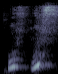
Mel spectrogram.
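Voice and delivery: high, bright mock dog bark; playful woof. Shown as a demonstration. Teacher barking woof woof for little students. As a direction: bark it like a puppy for the kids.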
